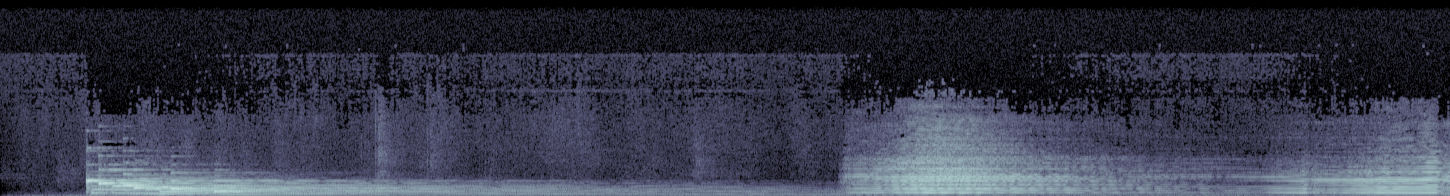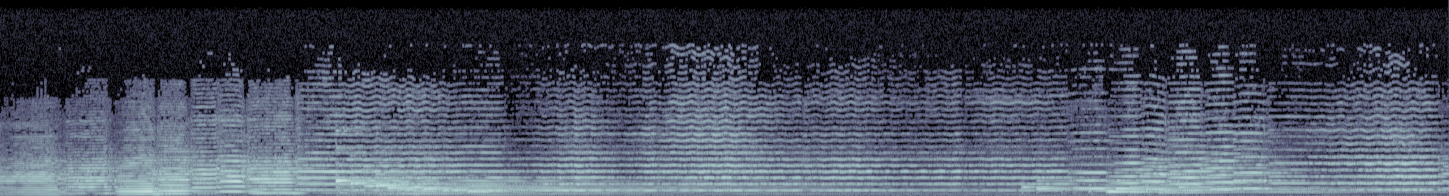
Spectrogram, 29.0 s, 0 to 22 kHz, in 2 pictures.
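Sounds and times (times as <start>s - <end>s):
piano playing in a live concert performance: 0.8s - 28.9s
violin playing in a live concert performance: 8.4s - 28.9s.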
